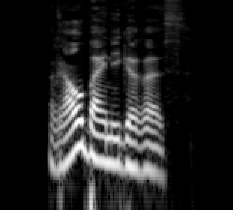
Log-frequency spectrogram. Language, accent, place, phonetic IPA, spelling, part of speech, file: German, Germany, Berlin, [ˈʁaʊ̯ˌbaɪ̯nɪɡəʁəs], raubeinigeres, adjective, De-raubeinigeres.ogg
- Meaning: strong/mixed nominative/accusative neuter singular comparative degree of raubeinig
